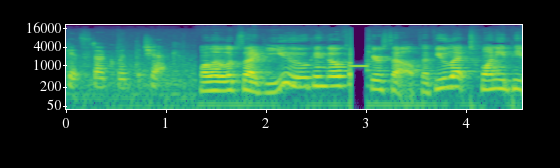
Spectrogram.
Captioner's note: beep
